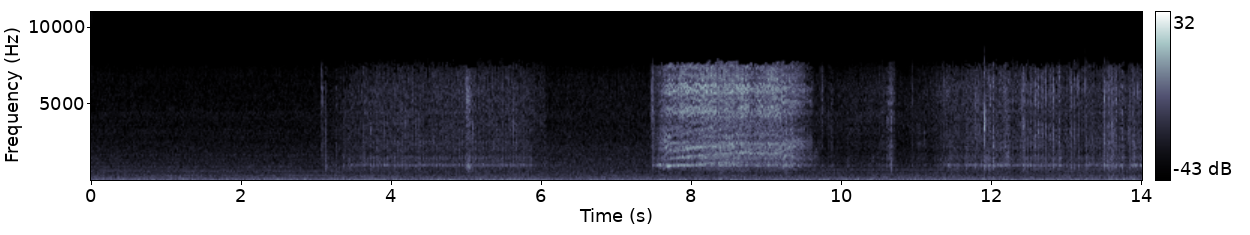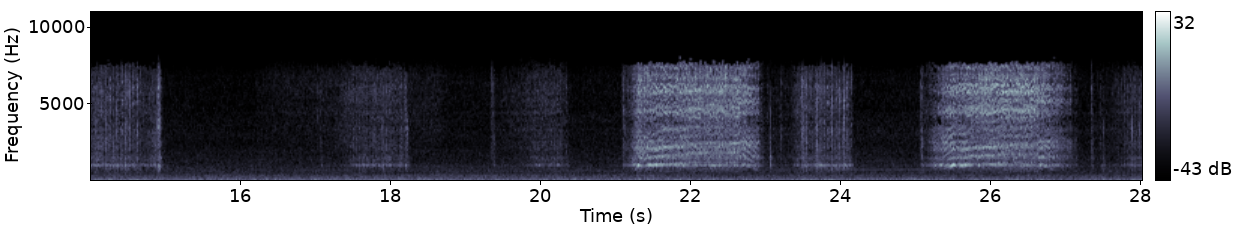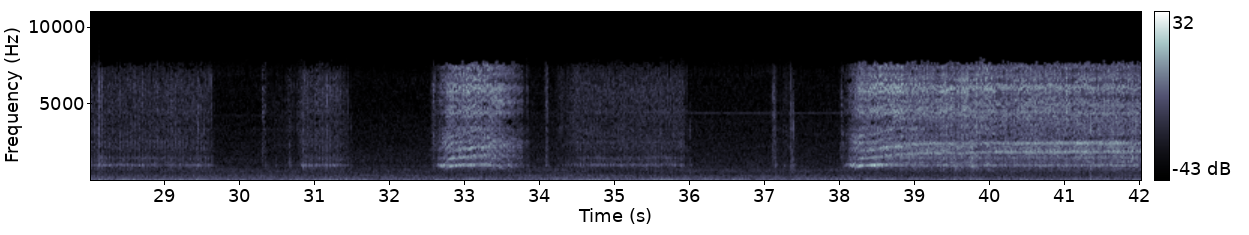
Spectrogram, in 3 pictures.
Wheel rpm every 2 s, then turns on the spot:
0, 10, 30, 20, 100, 20, 30, 20, 10, 10, 50, 80, 50, 50, 30, 10, 40, 20, 10, 130, 160.
2-6 10-18 22-24 28-32 34-36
